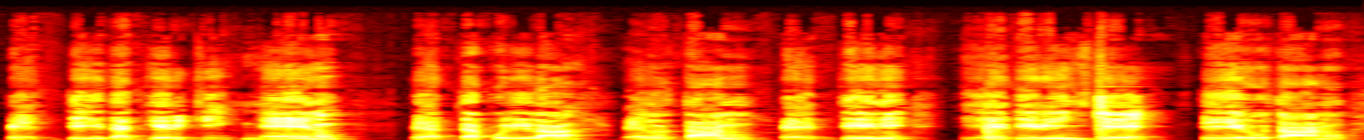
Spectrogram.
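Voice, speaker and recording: Telugu film villain, played by a man: very slow, slightly high-pitched, taunting, boastful, theatrical menace. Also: fairly even intonation. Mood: boastful, defiant. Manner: slow, taunting, theatrical delivery with drawn-out phrases.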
